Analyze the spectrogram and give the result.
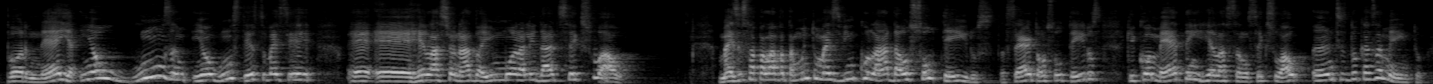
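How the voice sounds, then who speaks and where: Lively high-voiced man teaching the Bible. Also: moderate pace. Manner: explanatory, checks in with listeners often; reads from the Bible and answers viewer comments.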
